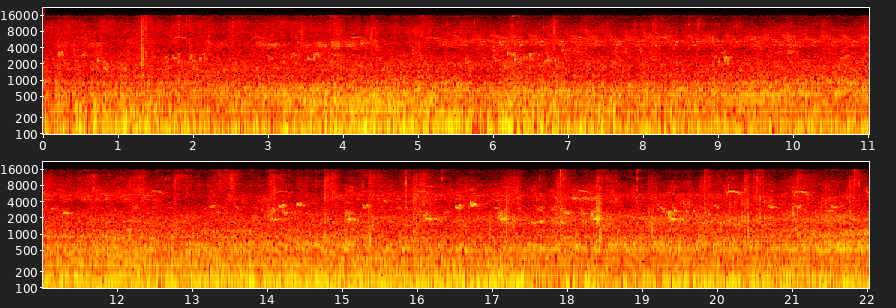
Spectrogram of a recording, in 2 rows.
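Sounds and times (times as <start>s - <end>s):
steady low rumble: 0.0s - 22.0s
small birds chirping: 0.2s - 22.0s.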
